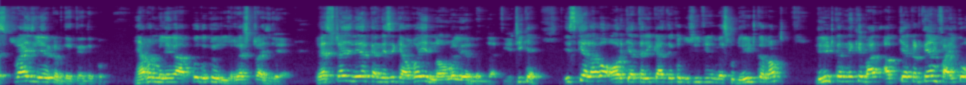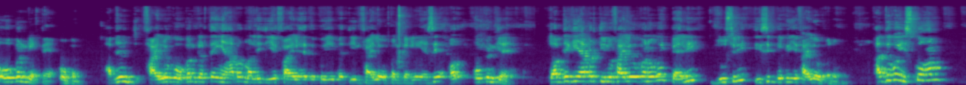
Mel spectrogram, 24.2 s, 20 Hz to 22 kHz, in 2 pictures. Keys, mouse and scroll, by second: 4.9 click, 8.3-9.4 drag, 9.7 Delete, 11.6 click, 18.8 click, 21.0 click, 21.6 click.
